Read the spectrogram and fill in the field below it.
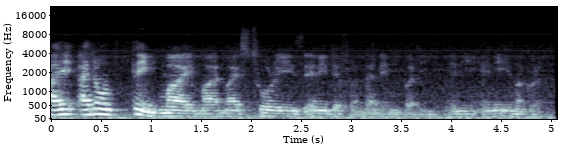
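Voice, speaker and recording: A man with an Ethiopian accent talks at a fairly quick pace. Noticeable background noise and audible room echo are present. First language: Amharic. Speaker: father, immigrant. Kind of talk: interview testimony.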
